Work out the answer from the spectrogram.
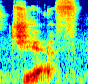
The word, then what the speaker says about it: GIF: declared the acronym gif should be pronounced with a soft g as jiff this was during a lifetime achievement award at uh at the webby awards in 2013.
